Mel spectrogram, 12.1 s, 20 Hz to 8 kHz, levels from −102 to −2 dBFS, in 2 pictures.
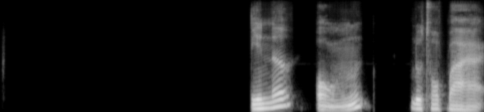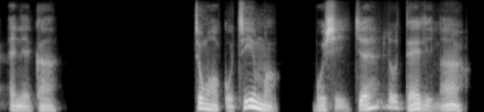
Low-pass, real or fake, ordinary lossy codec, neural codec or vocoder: none; fake; none; codec, 16 kHz, 1 kbps, X-Codec, HuBERT features, trained on LibriSpeech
